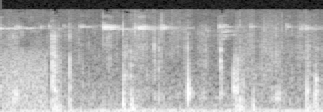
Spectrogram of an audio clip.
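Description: Horse hooves clip-clopping in a steady, unhurried rhythm, about five soft hoofbeats, heard faintly with no one talking.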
